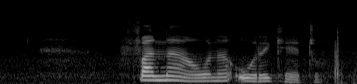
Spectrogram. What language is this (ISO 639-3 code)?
ven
